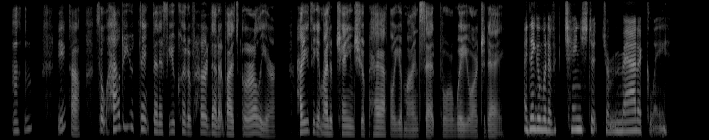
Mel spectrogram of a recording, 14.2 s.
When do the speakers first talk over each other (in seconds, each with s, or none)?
none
